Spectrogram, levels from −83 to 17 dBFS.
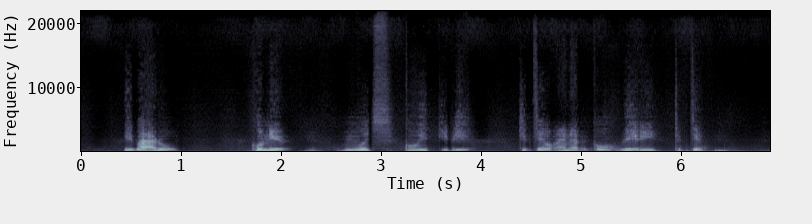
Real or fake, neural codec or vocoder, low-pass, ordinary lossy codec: fake; codec, 44.1 kHz, 0.9 kbps, DAC; none; none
